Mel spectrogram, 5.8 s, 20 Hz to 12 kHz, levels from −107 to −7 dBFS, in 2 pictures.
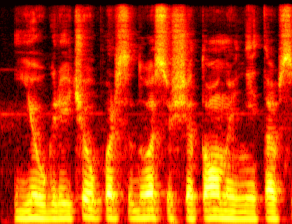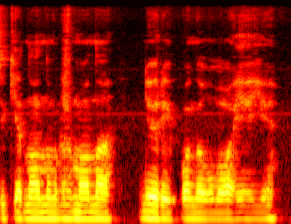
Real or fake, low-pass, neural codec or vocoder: real; 10.8 kHz; none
